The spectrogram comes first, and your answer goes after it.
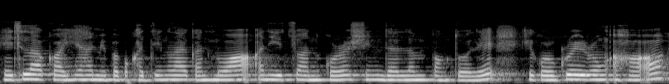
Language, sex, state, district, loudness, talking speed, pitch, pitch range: Mizo, female, Mizoram, Aizawl, -13 LUFS, 225 wpm, 215 Hz, 205-220 Hz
